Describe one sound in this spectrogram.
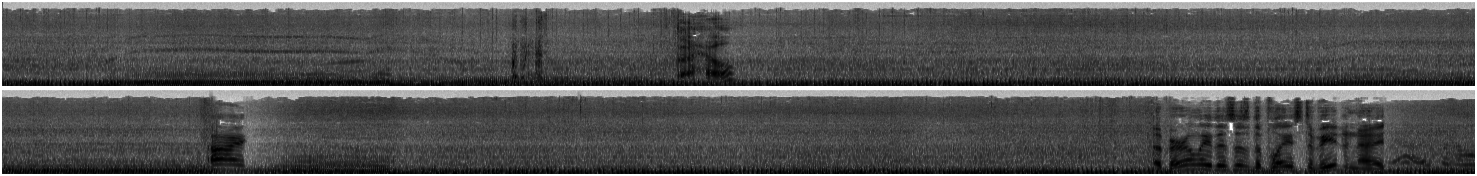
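Wind rushes past loudly as the motorcycle rides.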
